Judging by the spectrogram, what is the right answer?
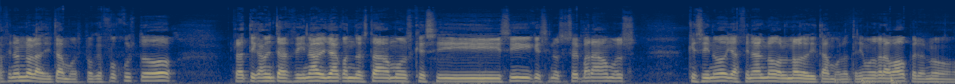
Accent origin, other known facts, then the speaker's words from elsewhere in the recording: Bilbao, Basque Country, Spain; yo soy de Basurto, Recalde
